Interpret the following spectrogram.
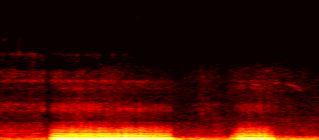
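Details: Pet dog, a female, angry at being called for a bath, giving two low, rough growls, the first about a second long and the second shorter.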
